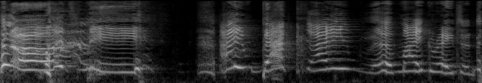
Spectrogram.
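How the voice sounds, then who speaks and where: A man's squeaky, put-on character voice at an extremely high pitch and a very slow pace. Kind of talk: comic overacting. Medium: solo performance. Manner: pompous, theatrical.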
